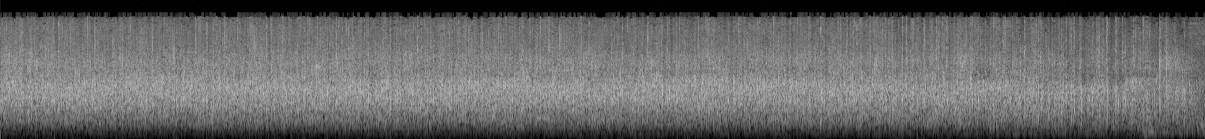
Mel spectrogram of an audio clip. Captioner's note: applause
